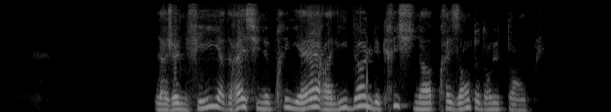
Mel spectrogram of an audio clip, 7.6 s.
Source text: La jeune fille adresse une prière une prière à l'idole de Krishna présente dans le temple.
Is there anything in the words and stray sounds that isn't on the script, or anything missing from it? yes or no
yes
